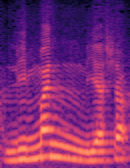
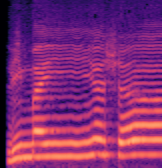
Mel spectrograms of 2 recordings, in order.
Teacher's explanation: Nun kosong bertemu dengan Ya hukumnya Idam maunah mesti dibaca dengung dua harakat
